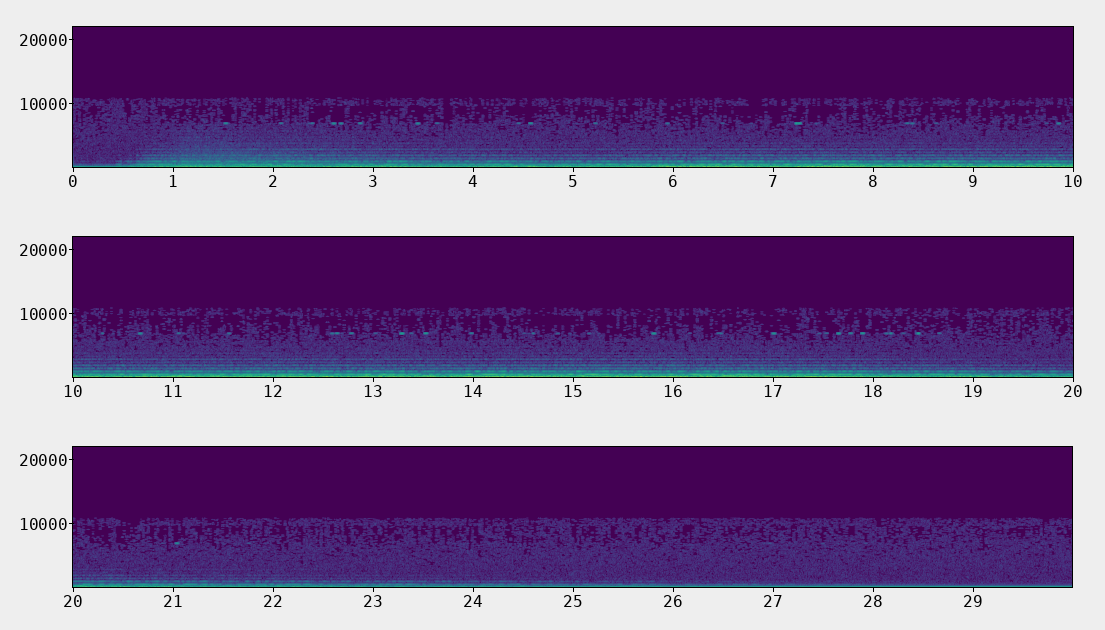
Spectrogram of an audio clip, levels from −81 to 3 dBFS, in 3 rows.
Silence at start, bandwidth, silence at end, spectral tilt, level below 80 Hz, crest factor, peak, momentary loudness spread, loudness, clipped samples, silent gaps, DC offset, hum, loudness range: 0 s; 10.5 kHz; 0 s; -8.5 dB/octave; -26 dBFS; 16 dB; -8 dBFS; 17 LU; -27 LUFS; under 0.1%; none; under 0.1%; none; 16 LU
